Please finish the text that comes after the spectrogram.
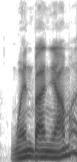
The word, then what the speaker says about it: Wembanyama: I have to do when banyama when banyama does that sound right yeah w-e-m-b-a-n-y-a-m-a the French wamba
